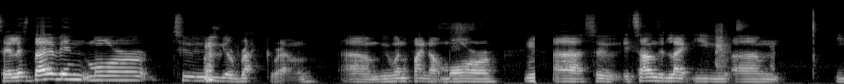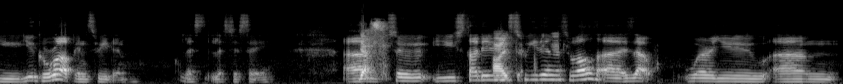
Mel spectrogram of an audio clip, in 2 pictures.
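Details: Adult male speaker; typical speech.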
